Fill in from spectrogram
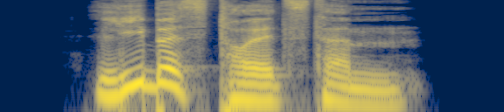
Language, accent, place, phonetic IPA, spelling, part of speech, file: German, Germany, Berlin, [ˈliːbəsˌtɔlstəm], liebestollstem, adjective, De-liebestollstem.ogg
- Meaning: strong dative masculine/neuter singular superlative degree of liebestoll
